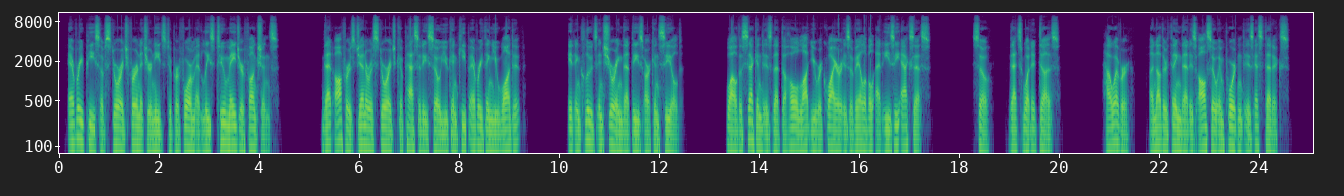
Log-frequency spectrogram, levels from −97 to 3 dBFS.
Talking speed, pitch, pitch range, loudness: 150 wpm, 90 Hz, 80-100 Hz, -20 LUFS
